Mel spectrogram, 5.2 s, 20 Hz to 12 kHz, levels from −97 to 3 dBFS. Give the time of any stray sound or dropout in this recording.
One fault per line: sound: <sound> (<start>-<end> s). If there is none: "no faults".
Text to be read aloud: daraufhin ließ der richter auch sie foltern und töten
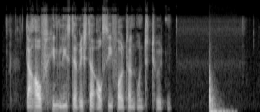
sound: thud (4.2-4.7 s)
